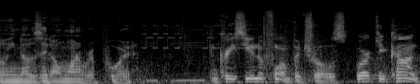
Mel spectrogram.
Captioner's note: cellphone ringing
